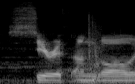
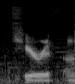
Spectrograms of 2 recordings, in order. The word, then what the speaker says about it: Cirith Ungol: In Lord of the Rings, like a lot of times, yeah, C's are pronounced as S's or K's. Like instead of like, you know, Cirith Ungol, it'd be like Kirith Ungol.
